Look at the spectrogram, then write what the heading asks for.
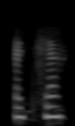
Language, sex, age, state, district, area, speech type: Santali, female, 18-30, West Bengal, Jhargram, rural, conversation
